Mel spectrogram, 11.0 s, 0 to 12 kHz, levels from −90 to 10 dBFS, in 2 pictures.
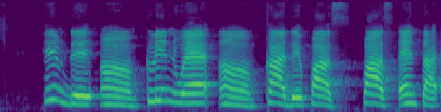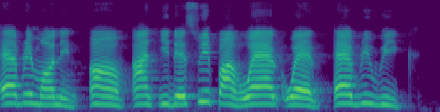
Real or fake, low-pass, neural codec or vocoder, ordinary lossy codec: fake; 10.8 kHz; autoencoder, 48 kHz, 128 numbers a frame, DAC-VAE, trained on Japanese speech; none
